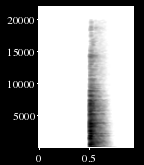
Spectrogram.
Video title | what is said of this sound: Pagani Design PD1780 Six months review | you can hear it tapping straight onto the table rather than the bezel tapping first. The glass is going to tap first.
